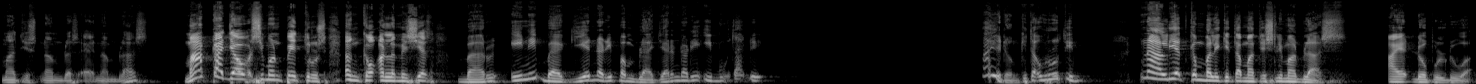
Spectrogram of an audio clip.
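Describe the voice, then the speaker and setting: A man preaching a sermon in speech, emphatic, shifting between loud and quiet and putting questions to the congregation. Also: fairly high pitch, wildly swooping pitch, normal speed. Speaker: pastor. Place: large church hall. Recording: echoey church hall.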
